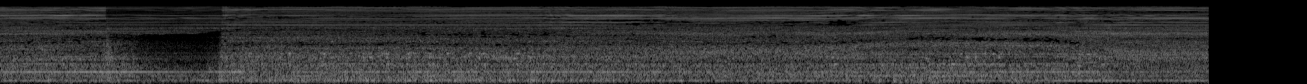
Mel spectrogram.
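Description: CNC 3020 router spindle running steadily with an engraving bit, milling isolation traces in copper-clad PCB board: an even hiss with a low hum. It dips briefly just after the start and cuts off suddenly near the end.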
